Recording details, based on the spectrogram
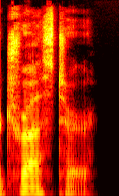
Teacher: we can get rid of that H sound, and it just sounds like her trust her.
